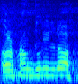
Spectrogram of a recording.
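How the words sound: It sounds grudging and annoyed, said reluctantly.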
